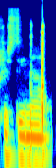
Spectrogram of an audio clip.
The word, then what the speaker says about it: Christienna: frier uh so uh despite the spelling of my name it is uh just pronounced Christina um I'm a writer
